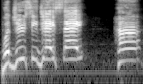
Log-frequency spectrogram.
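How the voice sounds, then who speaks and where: A woman's voice: extremely high pitch, slow, pushed and bright, dry recording. A woman spiritual reader giving a blunt, profane, preachy pep talk to viewers on a livestream.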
